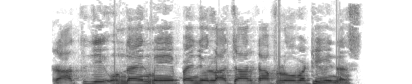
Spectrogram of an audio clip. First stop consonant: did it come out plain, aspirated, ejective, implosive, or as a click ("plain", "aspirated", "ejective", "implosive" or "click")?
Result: plain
